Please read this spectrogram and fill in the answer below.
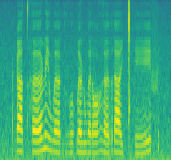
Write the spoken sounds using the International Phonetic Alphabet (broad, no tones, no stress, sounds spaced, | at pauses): ɠ a t̪ʰ ɐː ɳ e w ɐː ɡʱ o ɓ ɐ ɳ w ɐ ɾ ɔ ɦ ɐ r ɾ aː i̯ ǀʰ eː f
